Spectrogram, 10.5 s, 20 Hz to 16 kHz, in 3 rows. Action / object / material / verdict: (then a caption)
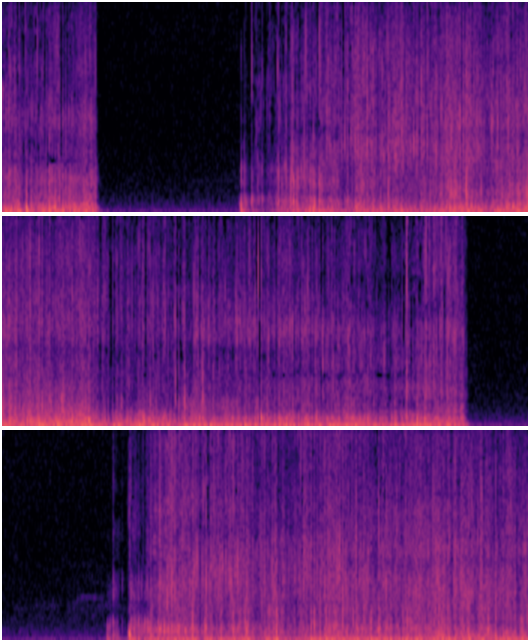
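scrape / sequin fabric sleeve / sequins / none. Two small white plastic tools scratch the sides and top of a gold sequin fabric sleeve, making a dense, rapid, crackling rasp with a low rumbling body. The scratching runs steadily, stops for about a second near the start, then again near 7 seconds, and resumes each time with a sharp scrape.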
